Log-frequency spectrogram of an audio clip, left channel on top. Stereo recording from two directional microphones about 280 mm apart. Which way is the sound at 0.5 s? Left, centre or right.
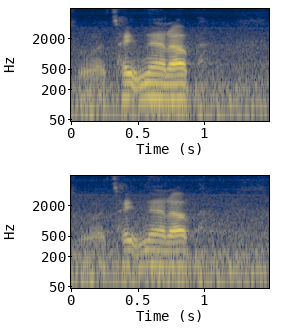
Left.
